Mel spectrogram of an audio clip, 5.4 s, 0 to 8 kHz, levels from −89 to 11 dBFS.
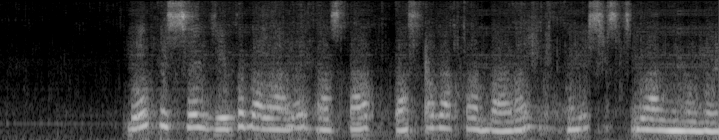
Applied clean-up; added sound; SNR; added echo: neural separator model SepFormer DNS4.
